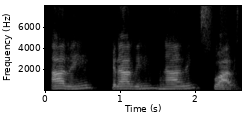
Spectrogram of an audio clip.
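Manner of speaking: "ave, grave, nave, suave" cada palabra fuerte y separada; rhyme words punched out loud. Shown as a demonstration. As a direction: marca la rima en "-ave" con fuerza. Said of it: "Como ejemplo". (ejemplos de rima dichos con énfasis)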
